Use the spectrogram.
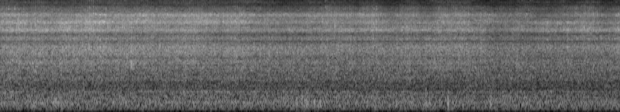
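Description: A tractor spreads seed and fertilizer across open ground at the Worthington Diamond Mine, its engine giving a steady, loud broadband drone that holds without break throughout, no voices.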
